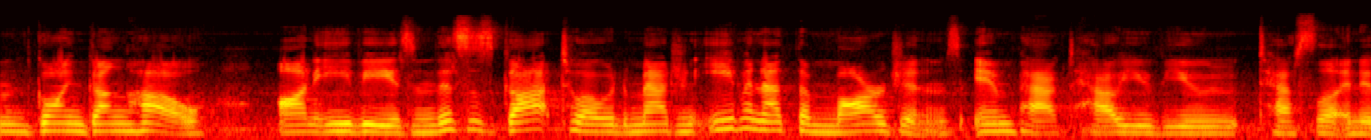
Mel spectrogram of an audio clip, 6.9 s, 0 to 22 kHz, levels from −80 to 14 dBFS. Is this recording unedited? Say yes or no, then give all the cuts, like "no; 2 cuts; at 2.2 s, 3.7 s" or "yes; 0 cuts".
yes; 0 cuts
